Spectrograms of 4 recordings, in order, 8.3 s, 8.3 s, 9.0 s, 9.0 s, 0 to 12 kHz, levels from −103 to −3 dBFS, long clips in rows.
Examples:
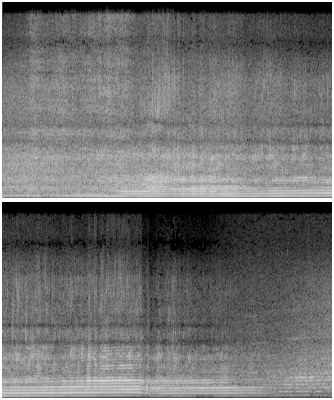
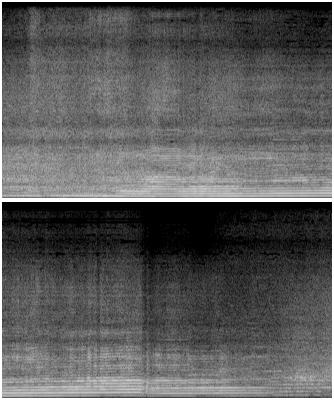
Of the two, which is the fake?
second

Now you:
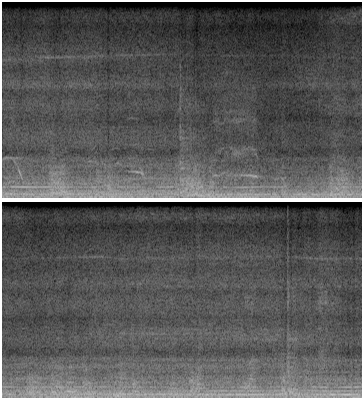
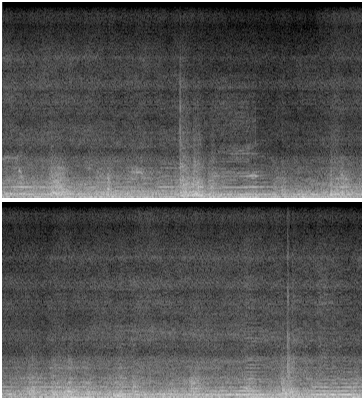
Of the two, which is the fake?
second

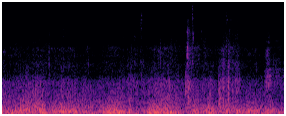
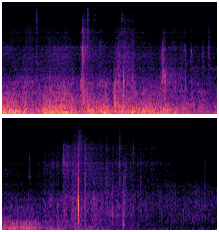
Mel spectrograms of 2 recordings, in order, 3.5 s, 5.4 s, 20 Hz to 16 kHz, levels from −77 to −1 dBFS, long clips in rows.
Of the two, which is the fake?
second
